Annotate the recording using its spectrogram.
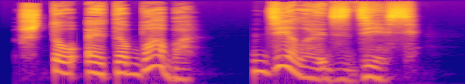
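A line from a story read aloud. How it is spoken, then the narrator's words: Hissing woman. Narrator (Russian): прошипела блондинка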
